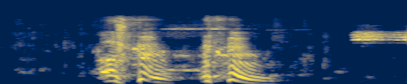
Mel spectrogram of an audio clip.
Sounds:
Cough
